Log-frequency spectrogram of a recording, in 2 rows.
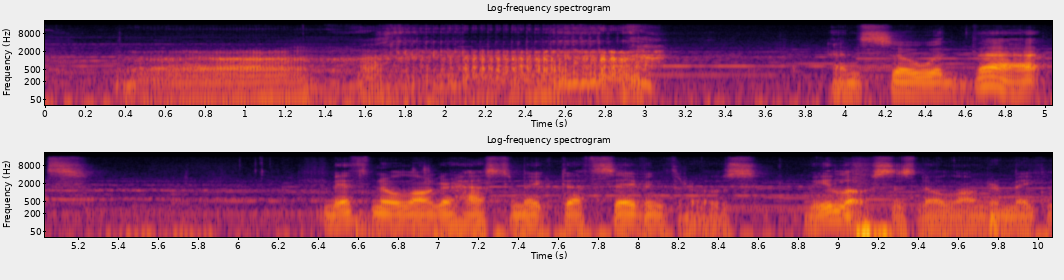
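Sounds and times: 
speech: 0.4 - 0.8, 4.0 - 5.3, 6.4 - 10.0
six-legged beast growling: 0.4 - 3.2.

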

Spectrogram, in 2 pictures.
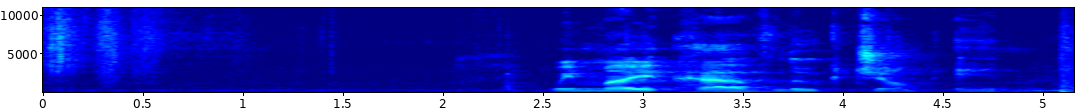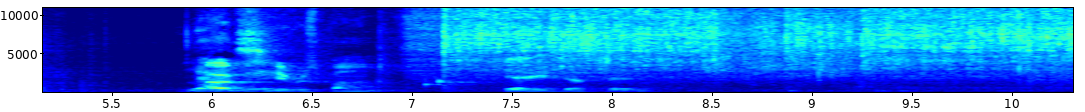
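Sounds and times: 
speech: 2.5 - 8.4
faucet running into a sink: 7.0 - 10.2.

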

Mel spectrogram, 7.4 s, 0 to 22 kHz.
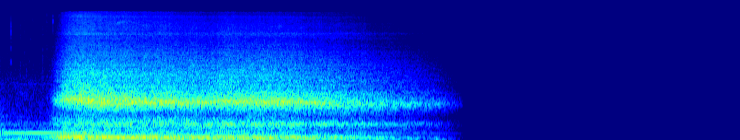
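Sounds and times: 
forceful exhalation during a guided breathing exercise: 0.6 - 4.6.

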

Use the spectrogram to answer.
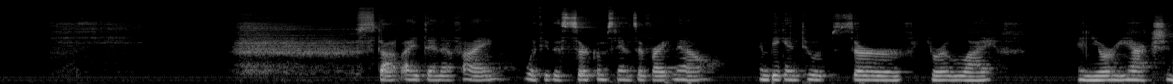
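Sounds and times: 
deep breath drawn slowly: 0.4 - 1.6, 2.3 - 3.6
speech: 3.8 - 10.2, 10.8 - 11.7.

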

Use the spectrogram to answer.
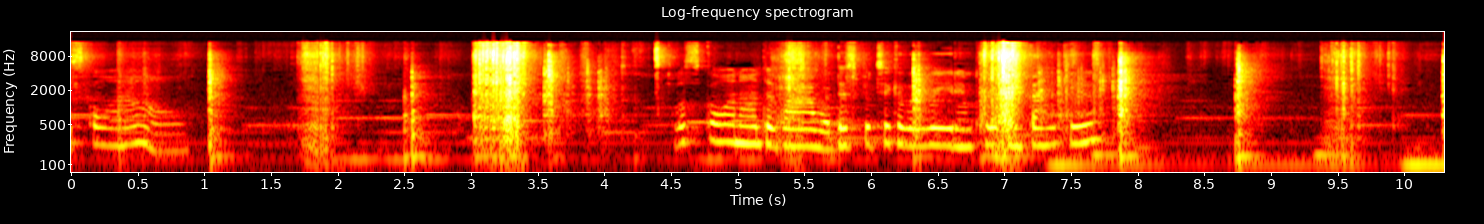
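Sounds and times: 
tarot cards being shuffled: 1.0 - 2.2, 3.0 - 4.2, 5.3 - 5.6, 6.3 - 8.0, 8.8 - 10.2
speech: 4.8 - 8.0.

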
